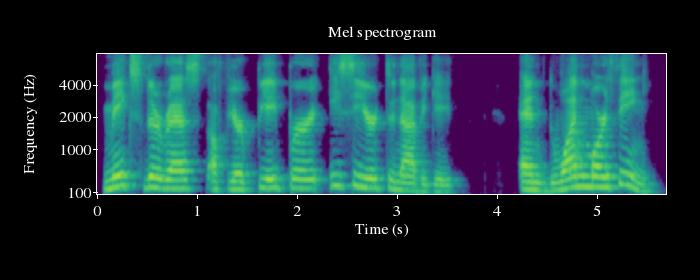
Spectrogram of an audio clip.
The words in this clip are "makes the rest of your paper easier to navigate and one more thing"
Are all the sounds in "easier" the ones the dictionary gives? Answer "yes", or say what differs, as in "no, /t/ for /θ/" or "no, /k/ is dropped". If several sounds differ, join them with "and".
no, /s/ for /z/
